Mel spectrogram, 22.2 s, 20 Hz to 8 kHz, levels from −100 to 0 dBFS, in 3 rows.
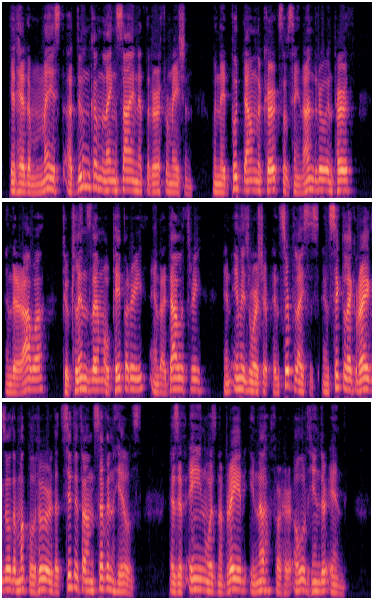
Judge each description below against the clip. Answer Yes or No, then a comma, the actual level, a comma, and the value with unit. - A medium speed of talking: Yes, average, 160 wpm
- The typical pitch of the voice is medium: Yes, medium, 145 Hz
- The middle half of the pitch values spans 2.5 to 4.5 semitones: Yes, average, 4.2 semitones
